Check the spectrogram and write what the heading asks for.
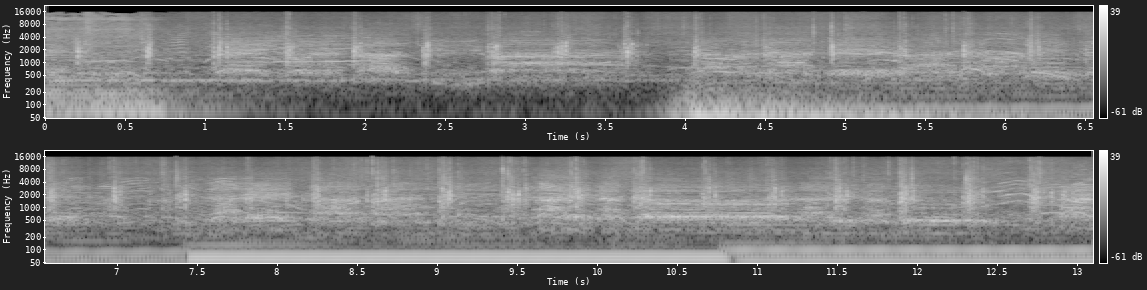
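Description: A crowd of football fans cheering and chanting over music with a deep bass line. The bass drops out about a second in and comes back with a loud hit at about four seconds.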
